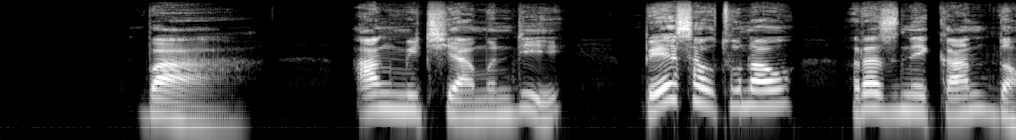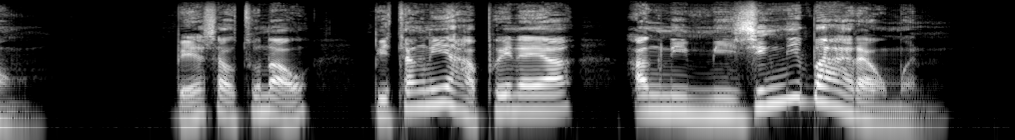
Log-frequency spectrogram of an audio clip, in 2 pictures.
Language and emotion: Bodo, surprised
